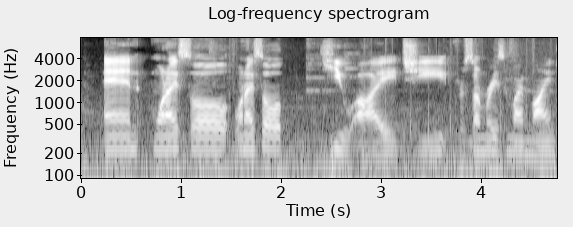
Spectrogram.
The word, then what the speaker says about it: qi: I think that's pronounced key. Chi.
